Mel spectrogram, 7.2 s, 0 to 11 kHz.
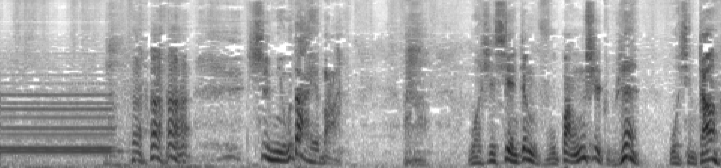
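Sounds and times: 
car horn held in one continuous blast: 0:00.0 - 0:01.5
laughter: 0:01.1 - 0:02.1
speech: 0:01.1 - 0:07.1.

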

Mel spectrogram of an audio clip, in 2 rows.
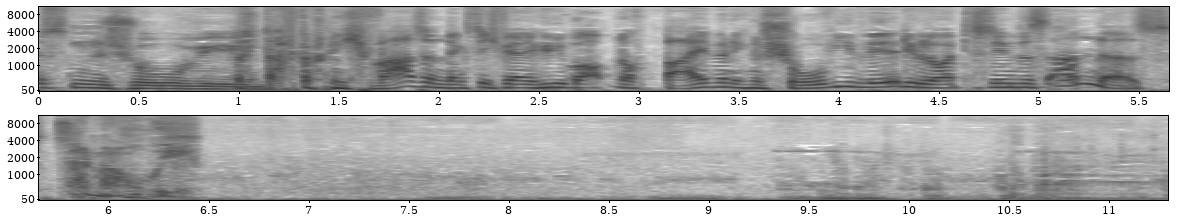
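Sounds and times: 
speech: 0:00.0 - 0:06.6
noisy outdoor background: 0:00.0 - 0:11.2
lion roaring on an island: 0:07.2 - 0:11.2.

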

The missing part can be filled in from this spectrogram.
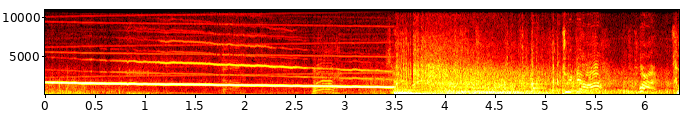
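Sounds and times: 
artillery shell whistling in a war-film battle scene: 0:00.0 - 0:04.4
loud broadband artillery blast in a war-film battle scene: 0:00.0 - 0:05.3.

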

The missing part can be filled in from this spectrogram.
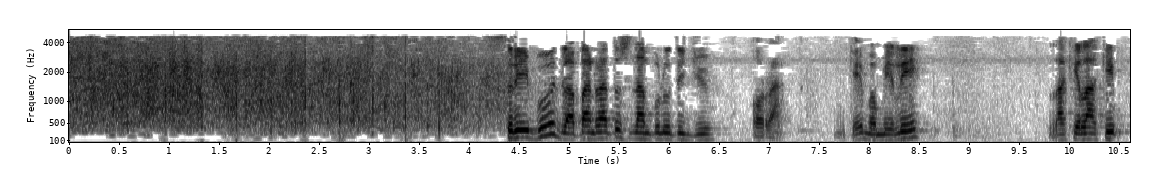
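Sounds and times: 
audience applause at a live talk event: 0:00.0 - 0:04.4
speech: 0:04.4 - 0:09.0, 0:09.8 - 0:10.6.

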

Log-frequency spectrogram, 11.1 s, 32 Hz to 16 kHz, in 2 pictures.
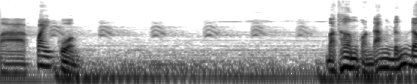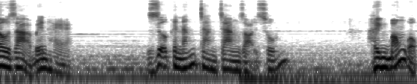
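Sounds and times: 
low rumbling background: 0:00.0 - 0:11.1
crows cawing: 0:00.2 - 0:04.4
speech: 0:00.5 - 0:01.2, 0:04.4 - 0:06.6, 0:07.5 - 0:09.5, 0:10.5 - 0:11.1.

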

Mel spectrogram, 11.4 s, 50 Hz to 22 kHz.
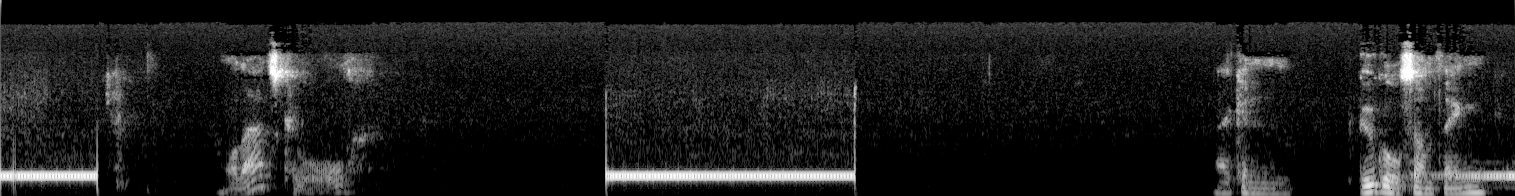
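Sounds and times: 
telephone ringing tone on a call: 0:00.0 - 0:00.8, 0:04.5 - 0:06.4, 0:11.0 - 0:11.3
speech: 0:01.8 - 0:02.8, 0:09.1 - 0:11.3.

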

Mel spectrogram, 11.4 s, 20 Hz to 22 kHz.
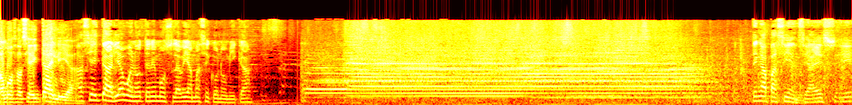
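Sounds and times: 
speech: 0:00.1 - 0:04.1, 0:10.0 - 0:11.3
train horn blast: 0:04.0 - 0:09.7.

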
